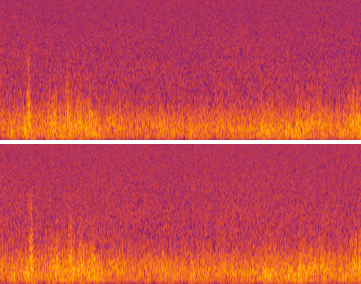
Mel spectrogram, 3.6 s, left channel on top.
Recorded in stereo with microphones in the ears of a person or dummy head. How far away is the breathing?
I don't hear breathing.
